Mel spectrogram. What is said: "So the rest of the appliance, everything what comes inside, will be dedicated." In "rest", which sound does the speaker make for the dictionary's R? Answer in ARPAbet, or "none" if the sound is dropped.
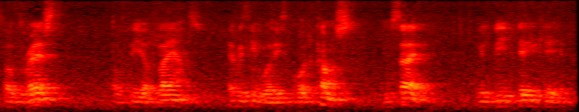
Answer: R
